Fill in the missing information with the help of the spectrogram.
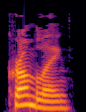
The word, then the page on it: crumbling: British English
